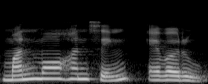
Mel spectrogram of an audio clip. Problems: constant background noise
